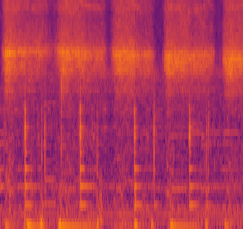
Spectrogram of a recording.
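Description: Qawwali accompaniment: dholak drum beats with a rhythmic, high-pitched jingling pulsing about three times a second, evoking the chime of anklet bells (payal).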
